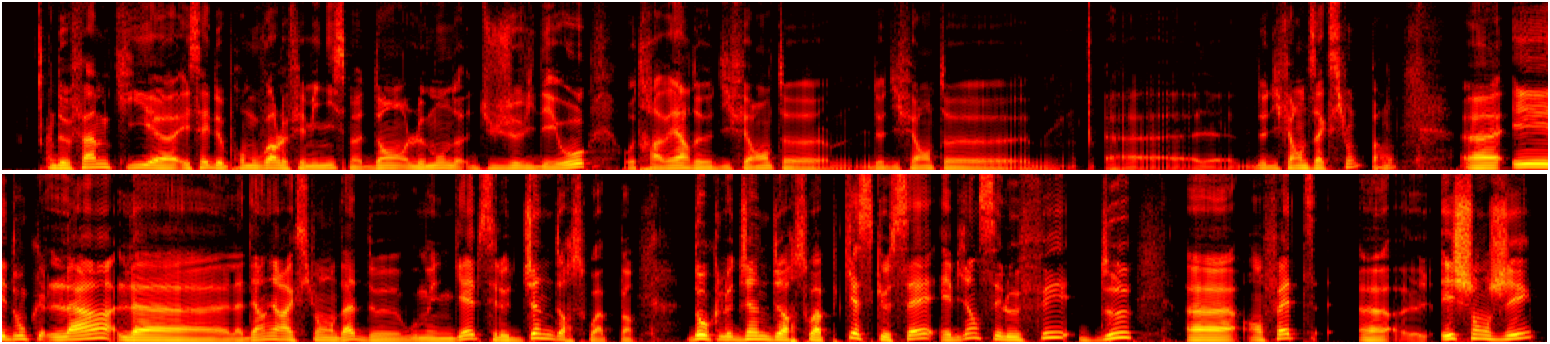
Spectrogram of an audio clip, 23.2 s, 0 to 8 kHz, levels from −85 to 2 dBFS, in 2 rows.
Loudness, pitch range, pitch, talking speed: -28 LUFS, 110-150 Hz, 120 Hz, 160 wpm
